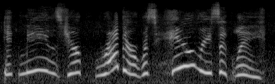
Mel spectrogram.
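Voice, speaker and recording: A woman voicing a small, chirpy, excitable childlike fairy companion in a video game. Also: measured pace, a little hiss or hum, exaggerated voice. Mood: thoughtful, excited. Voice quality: squeaky, childlike. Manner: refers to herself in third person, exclamatory. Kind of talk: video game character dialogue. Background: background game music.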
